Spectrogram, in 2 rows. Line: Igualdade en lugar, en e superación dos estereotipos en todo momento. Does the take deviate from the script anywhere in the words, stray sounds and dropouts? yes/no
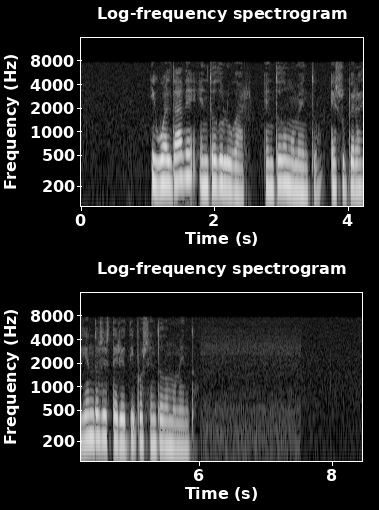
yes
